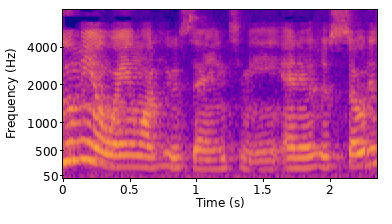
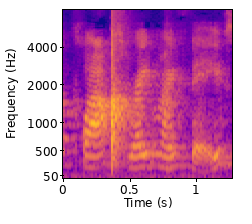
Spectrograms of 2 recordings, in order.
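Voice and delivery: ordinary talk, nothing marked

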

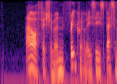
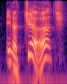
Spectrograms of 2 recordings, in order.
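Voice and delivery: much higher, louder, slow, rising on church; astonished exclamation; 10 semitones higher, 8 dB louder, much slower than usual. A narrator's reading. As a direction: stretch out church in utter disbelief. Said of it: "the Canadian exclaimed".

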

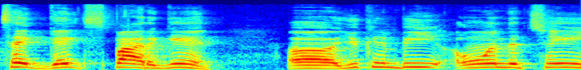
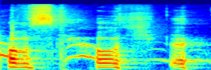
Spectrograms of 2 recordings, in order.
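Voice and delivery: breathless laugh; slower than usual. Real, not acted. Laughing after the game win.

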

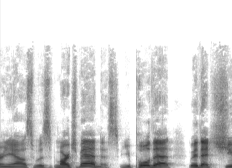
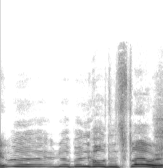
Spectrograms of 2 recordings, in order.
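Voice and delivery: higher-pitched mock helpless voice; hapless helper impression; 6 semitones higher, 4 dB quieter than usual. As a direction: play a put-upon bumbler, hammed up. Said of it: "he's doing a terrible job, just like".

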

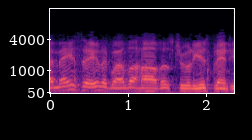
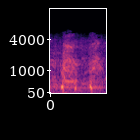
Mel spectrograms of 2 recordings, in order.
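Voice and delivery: startled choking cough. Acted. Chokes at mention of young people.

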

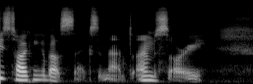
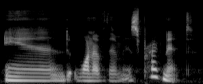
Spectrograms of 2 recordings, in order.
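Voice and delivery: usual speaking voice

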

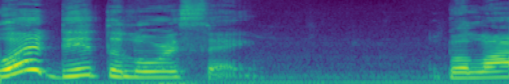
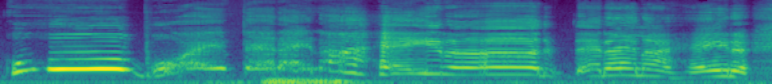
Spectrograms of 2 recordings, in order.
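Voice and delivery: incredulous exclaim; 6 semitones higher, 8 dB louder than usual. Real, not acted. Preacher mocking Balak's demand.

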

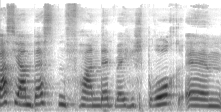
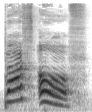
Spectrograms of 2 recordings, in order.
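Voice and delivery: loud; 5 semitones higher, 6 dB louder than usual. Retold or imitated. Repeating the voice line twice.

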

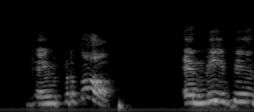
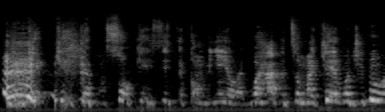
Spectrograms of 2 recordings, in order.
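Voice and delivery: hammed-up Spanish-speaking mom demanding answers; imitating an alarmed Mama Bear; protective angry mother; 3 semitones higher than usual. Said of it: "and then she comes out".

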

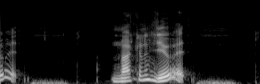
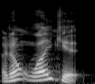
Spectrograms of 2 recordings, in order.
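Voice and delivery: upset protest; 7 semitones higher, 4 dB louder, slower than usual. Real, not acted. Upset refusing the question.

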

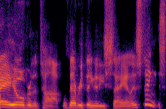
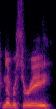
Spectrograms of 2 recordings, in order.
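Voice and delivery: ordinary talk

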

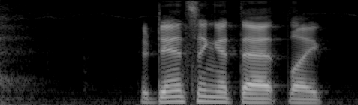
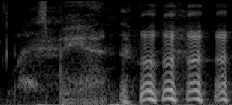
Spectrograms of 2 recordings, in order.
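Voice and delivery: imitated whisper; 4 semitones higher, 10 dB quieter than usual. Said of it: "you just, like, whispered".

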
